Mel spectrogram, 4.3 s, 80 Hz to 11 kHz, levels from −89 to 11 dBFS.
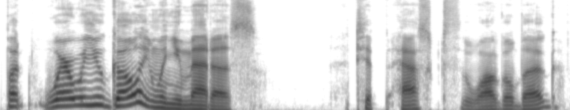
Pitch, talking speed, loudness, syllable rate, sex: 155 Hz, 195 wpm, -19 LUFS, 5.7 syllables/s, male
